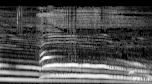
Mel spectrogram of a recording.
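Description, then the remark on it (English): A single sustained howl from a human voice imitating a wolf, loud and steady with rich harmonics, stepping up in pitch early on, holding, then sliding down at the end. “Howl!”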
